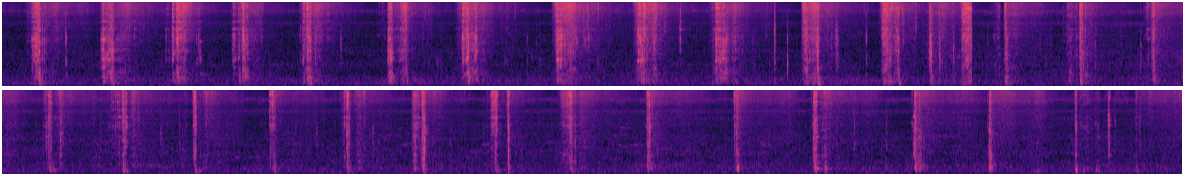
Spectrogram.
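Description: A hoe chops into dry earth in steady, regular strokes.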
